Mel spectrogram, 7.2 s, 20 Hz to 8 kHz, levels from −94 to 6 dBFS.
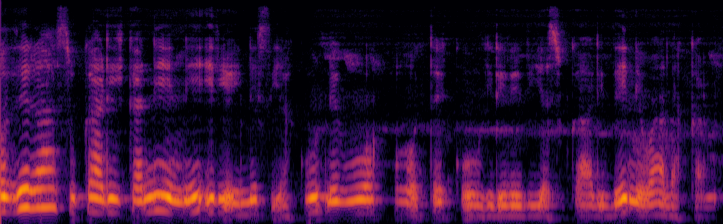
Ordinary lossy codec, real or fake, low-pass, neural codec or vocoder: none; real; 7.2 kHz; none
